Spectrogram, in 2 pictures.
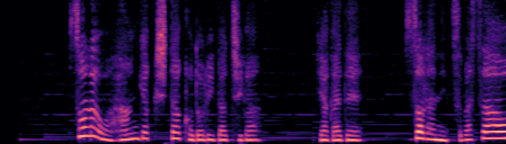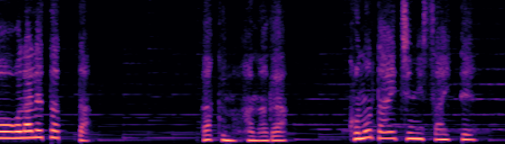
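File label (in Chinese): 日语芳华声线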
